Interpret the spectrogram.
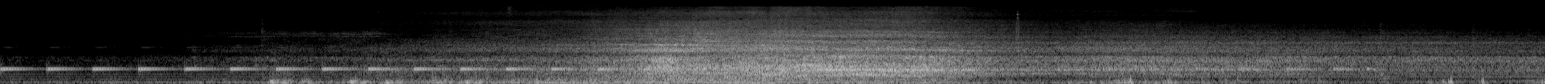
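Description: A JR West yellow-and-blue railcar passes close by, loudest from about 6 to 10 seconds in and then fading as it draws away. Throughout, a level-crossing alarm dings about twice a second and stops near the end.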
